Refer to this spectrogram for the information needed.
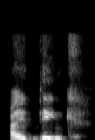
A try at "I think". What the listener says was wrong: Soalnya tadi tuh think-nya pakai G gitu ya.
